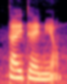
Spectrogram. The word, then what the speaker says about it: Titania: Another one is Titania. I know everybody must be remembering the movie Titanic. Her name resembles it, so that is Titania.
